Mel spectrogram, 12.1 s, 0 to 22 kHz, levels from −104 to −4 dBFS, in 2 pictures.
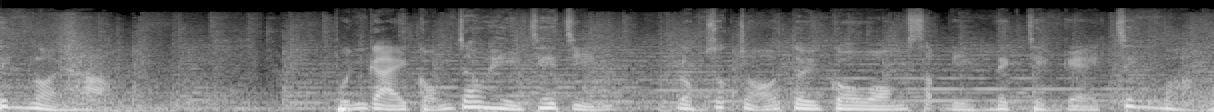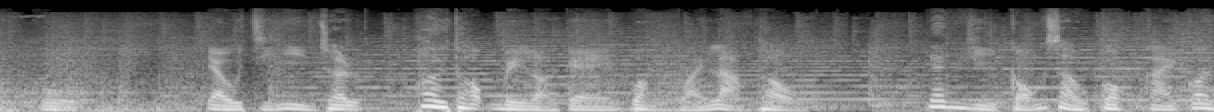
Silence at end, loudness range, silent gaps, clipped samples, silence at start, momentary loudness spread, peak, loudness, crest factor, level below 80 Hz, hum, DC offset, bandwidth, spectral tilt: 0 s; 3 LU; none; under 0.1%; 0 s; 13 LU; -2 dBFS; -21 LUFS; 18 dB; -36 dBFS; none; under 0.1%; 14.5 kHz; -7 dB/octave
